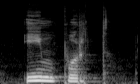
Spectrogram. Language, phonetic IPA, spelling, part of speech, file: Ukrainian, [ˈimpɔrt], імпорт, noun, Uk-імпорт.ogg
- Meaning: import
